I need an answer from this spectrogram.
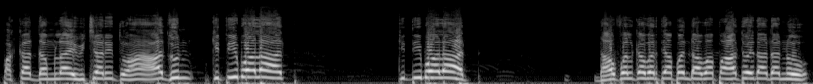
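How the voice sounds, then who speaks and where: A man's voice: very high voice, measured pace, long pauses, dry recording. A man doing live commentary at a local cricket match, teasing the players in playful banter. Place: outdoor local cricket ground.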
